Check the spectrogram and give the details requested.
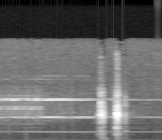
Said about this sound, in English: The phone's ringing. I hear it. Answer it.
